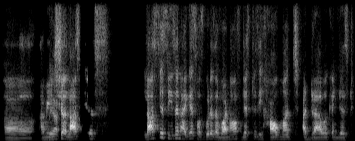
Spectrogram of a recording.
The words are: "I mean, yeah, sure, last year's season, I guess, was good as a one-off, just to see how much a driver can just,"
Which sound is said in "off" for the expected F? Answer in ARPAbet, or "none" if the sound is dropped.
F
